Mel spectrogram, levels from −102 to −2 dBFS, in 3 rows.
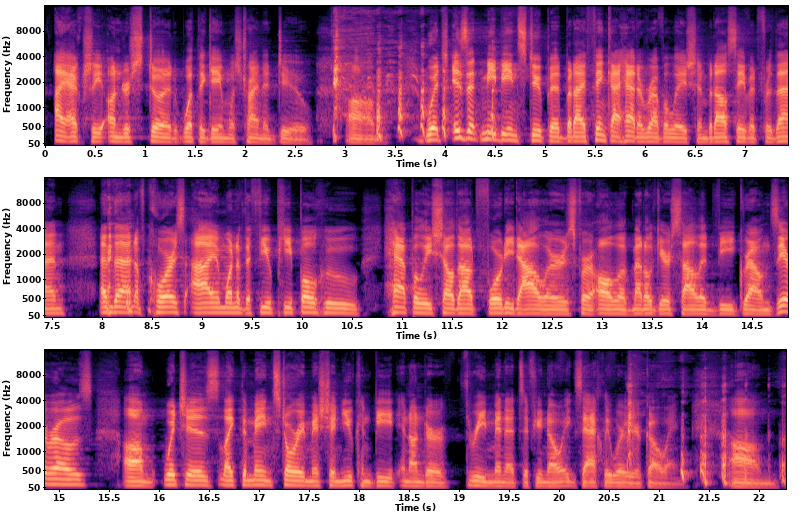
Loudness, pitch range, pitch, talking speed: -19 LUFS, 100-125 Hz, 110 Hz, 205 wpm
